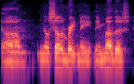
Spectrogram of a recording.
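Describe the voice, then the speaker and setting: A man's voice: low voice, flat delivery, normal speed. A man chatting on a podcast in a laid-back, rambling way, full of fillers. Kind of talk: casual podcast chat. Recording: dull lo-fi sound.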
